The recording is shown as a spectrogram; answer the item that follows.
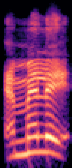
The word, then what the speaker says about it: MLA: अब देखो MLA, M is a consonant but gives the sound of M, AM.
